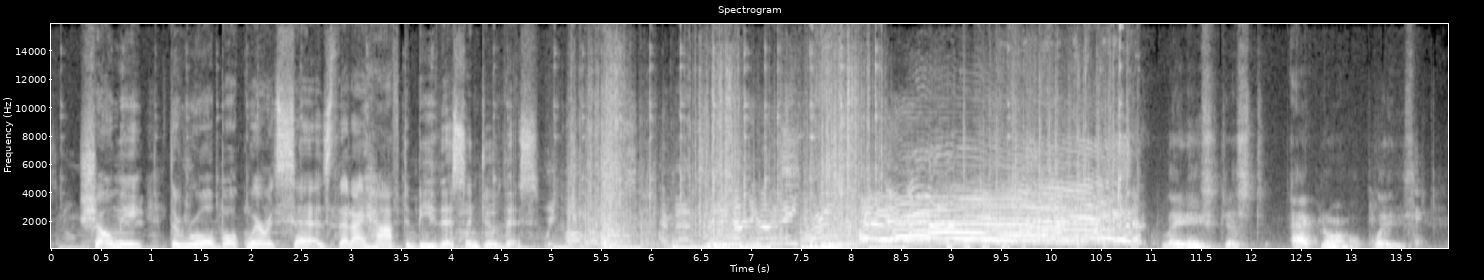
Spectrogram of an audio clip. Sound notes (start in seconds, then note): 8.0 cheering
